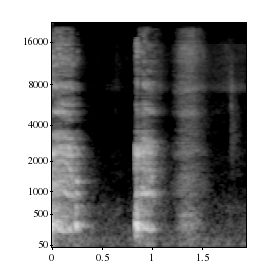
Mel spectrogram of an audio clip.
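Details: Adult woman coughing: two harsh, explosive coughs separated by a brief pause, then a soft exhale.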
